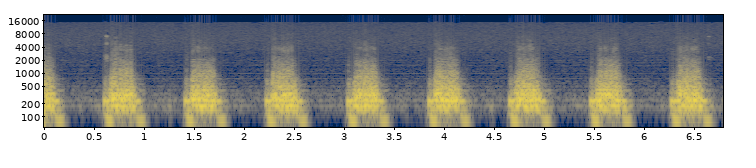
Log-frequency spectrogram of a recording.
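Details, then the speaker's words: Severe aortic stenosis from a rigid, calcified valve: long, harsh ejection systolic murmur at about 74/min, with the second heart sound faint to almost absent. "لاحظوا ان في حالات السيفير ايورتيك ستينوزيس السكند ساوند بيكون ضعيف ويكاد يكون مش مسموع، لان الفالف بيبقى ريجيد وكالسيفايد وما بيقفلش وما بيفتحش كويس، والواحد ما يسمعش الا بس اللونج ايجكشن سيستوليك مامر تقريبا من غير سكند ساوند."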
